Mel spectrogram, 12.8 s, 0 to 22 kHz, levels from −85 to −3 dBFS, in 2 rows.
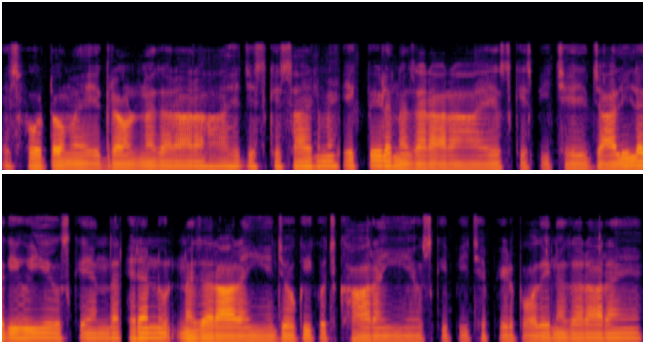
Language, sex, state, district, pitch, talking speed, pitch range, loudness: Hindi, male, Chhattisgarh, Balrampur, 105 Hz, 215 wpm, 95-110 Hz, -29 LUFS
